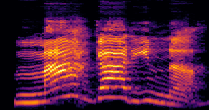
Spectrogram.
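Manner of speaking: "Margarina" drawn out slowly, syllable by syllable; syllable-stretched. Shown as a demonstration. Teacher showing pupils the four syllables, "Margarina" drawn out. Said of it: "Margarina tem quatro sílabas".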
